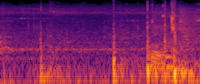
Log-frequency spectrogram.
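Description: Basketball bouncing on a hardwood gym floor: a few separate dribble thuds at uneven spacing.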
